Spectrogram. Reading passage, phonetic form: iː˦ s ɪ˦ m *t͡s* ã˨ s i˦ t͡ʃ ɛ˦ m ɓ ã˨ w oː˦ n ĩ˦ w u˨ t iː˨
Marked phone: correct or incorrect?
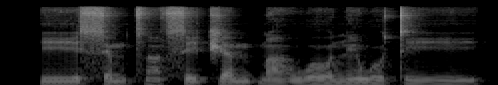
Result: correct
